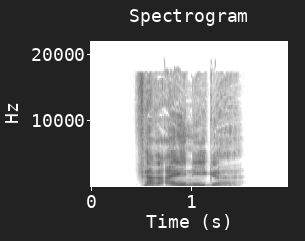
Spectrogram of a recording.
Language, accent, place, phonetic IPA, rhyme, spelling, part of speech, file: German, Germany, Berlin, [fɛɐ̯ˈʔaɪ̯nɪɡə], -aɪ̯nɪɡə, vereinige, verb, De-vereinige.ogg
- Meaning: inflection of vereinigen: 1. first-person singular present 2. first/third-person singular subjunctive I 3. singular imperative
